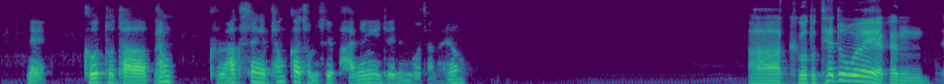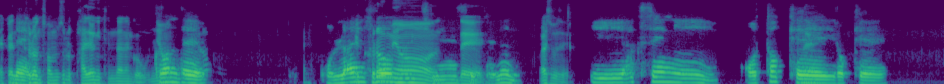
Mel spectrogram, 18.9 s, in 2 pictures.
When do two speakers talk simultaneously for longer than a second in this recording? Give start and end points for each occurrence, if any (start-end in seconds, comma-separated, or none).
13.0-14.3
